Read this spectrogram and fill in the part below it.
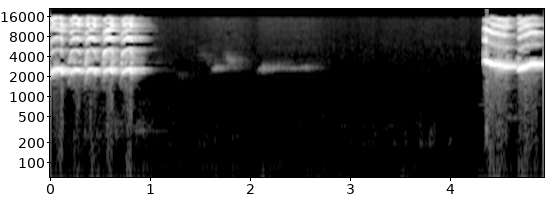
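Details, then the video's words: Orange-headed thrush song used to call up and provoke rivals: a rapid, bright whistled phrase of repeated trilling notes, a long silence, then a second loud whistled phrase sliding up and down. "SIULAN ampuh ANIS MERAH MEMANGGIL LAWAN"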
